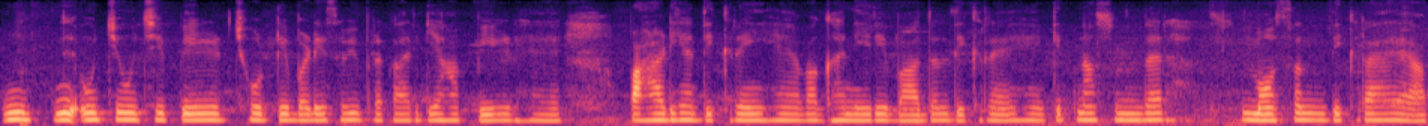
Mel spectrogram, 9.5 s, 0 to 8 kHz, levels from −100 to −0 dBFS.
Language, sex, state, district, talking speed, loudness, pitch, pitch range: Hindi, female, Chhattisgarh, Bastar, 190 wpm, -22 LUFS, 155 Hz, 150-160 Hz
